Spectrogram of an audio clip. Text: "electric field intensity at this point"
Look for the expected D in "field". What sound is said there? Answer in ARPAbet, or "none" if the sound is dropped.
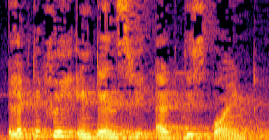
none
